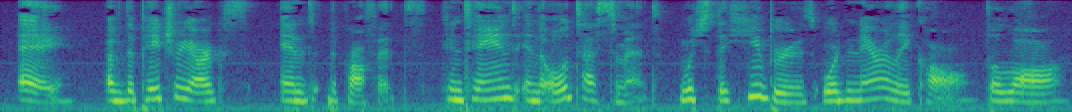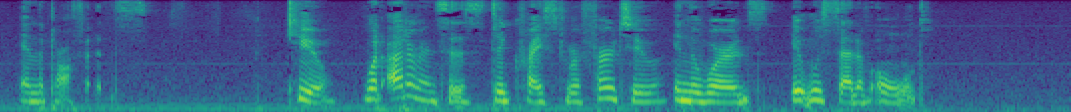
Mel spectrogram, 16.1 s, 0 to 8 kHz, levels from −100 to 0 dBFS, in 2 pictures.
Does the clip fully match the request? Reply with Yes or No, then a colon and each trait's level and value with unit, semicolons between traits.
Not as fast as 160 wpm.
Yes: average, 140 wpm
